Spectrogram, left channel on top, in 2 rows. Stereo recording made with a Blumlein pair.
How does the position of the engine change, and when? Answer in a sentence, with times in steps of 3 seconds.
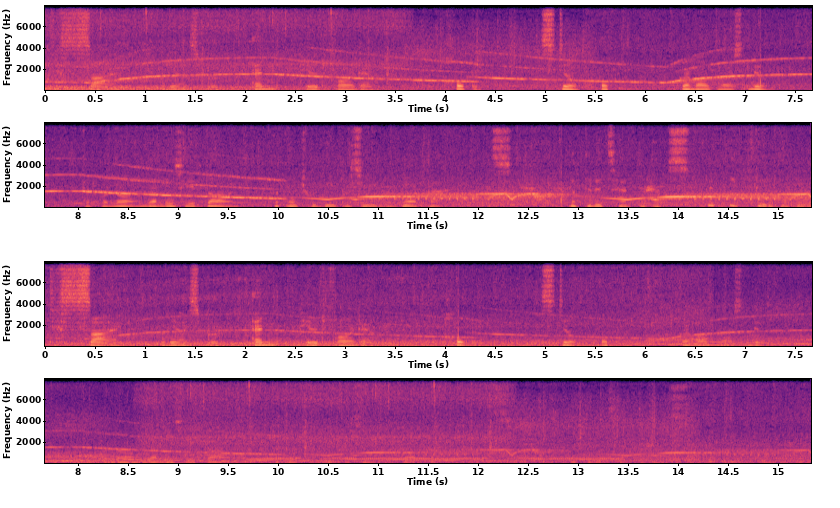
In this clip you hear the engine in the centre from 0 s and on the right from 3 s.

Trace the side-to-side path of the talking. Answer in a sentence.
You can hear the talking move to the left.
